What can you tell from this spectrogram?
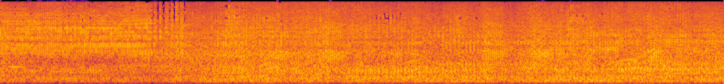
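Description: A pack of racing quad bikes with their engines revving hard together as they power up a sand dune: a dense, continuous, loud drone of many engines at once.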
